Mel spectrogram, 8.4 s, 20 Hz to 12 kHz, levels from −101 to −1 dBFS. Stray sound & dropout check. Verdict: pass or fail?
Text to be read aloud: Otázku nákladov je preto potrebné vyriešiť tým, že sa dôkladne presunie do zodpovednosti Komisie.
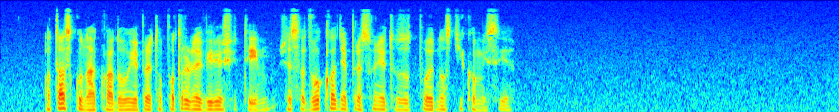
pass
